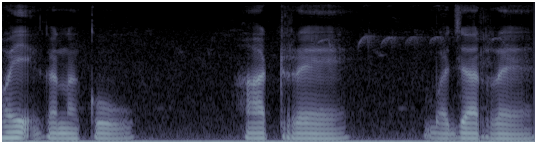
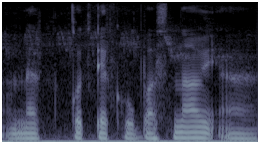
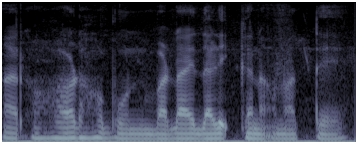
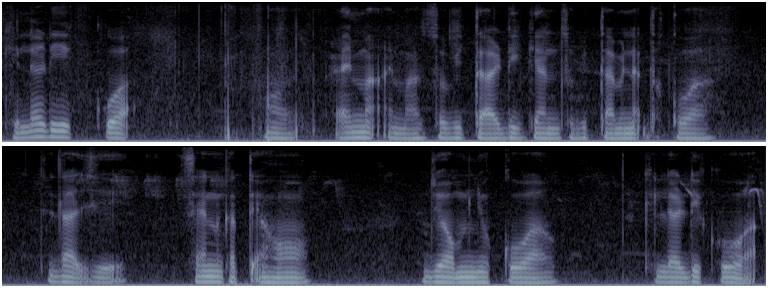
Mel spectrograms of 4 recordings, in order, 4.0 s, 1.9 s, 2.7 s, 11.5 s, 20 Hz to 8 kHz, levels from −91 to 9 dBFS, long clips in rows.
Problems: background sounds at intervals, low volume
